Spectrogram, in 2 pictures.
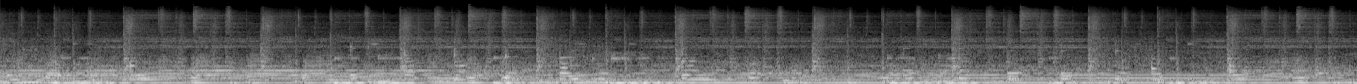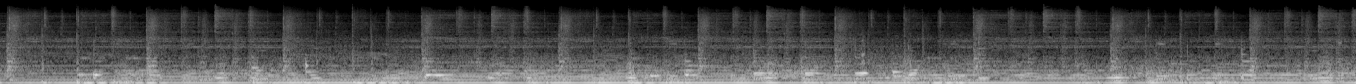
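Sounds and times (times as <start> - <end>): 
didgeridoo music: 0.0 - 27.1.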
